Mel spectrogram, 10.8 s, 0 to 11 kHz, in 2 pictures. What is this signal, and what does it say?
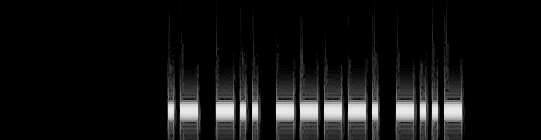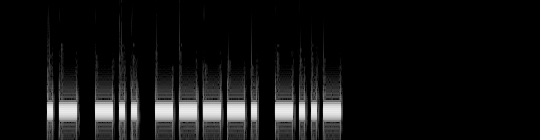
Morse code, heard as a keyed tone, about 20 wpm, 700 Hz. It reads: AD9X AD9X
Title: USA Call Signs - 4 Characters - Repeated 2x - 20wpm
